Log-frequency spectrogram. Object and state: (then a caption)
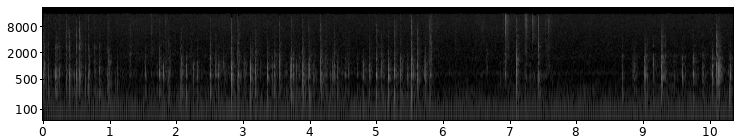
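Cardboard tea box tapped and scratched with fingernails. Long fingernails tap and scratch quickly across the top and front face of a hollow cardboard Earl Grey tea box resting on a table. Dense bursts of dry, short clicks and scrapes with a hollow midrange tone come in fast runs, thin out to sparse, sharper taps in the second half, and sit over a faint steady low hum.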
